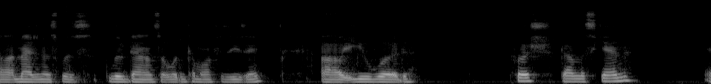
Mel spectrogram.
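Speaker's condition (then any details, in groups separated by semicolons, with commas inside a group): No condition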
